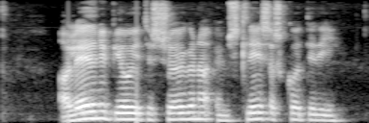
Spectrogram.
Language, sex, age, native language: Icelandic, male, 30-39, Icelandic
